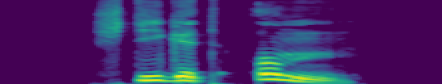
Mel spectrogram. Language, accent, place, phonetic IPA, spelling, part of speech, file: German, Germany, Berlin, [ˌʃtiːɡət ˈʊm], stieget um, verb, De-stieget um.ogg
- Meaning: second-person plural subjunctive II of umsteigen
